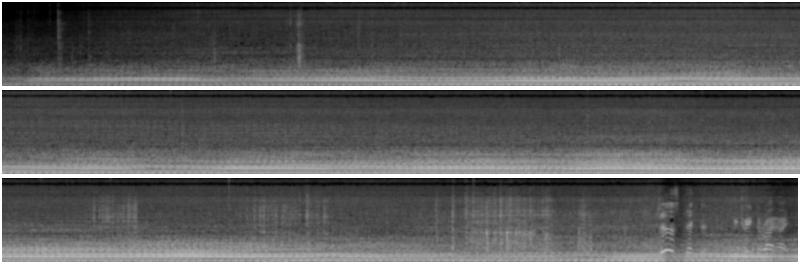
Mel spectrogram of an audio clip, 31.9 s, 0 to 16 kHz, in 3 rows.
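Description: Ford Mustang GT350-based race car's V8 idling steadily as the car rolls down a trailer ramp, its exhaust smoking.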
